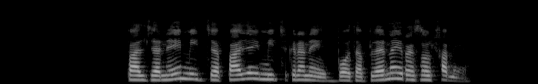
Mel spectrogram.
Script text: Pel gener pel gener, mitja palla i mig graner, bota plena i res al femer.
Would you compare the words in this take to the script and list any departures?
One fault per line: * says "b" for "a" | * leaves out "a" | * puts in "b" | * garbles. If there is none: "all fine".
* leaves out "pel gener"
